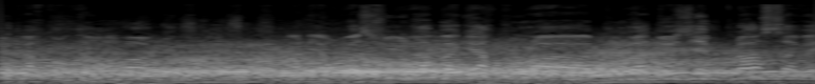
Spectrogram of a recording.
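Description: Several racing motorcycles' engines revving as a pack accelerates past, the pitch climbing and dropping with throttle and gear changes, overlapping engine notes.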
